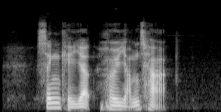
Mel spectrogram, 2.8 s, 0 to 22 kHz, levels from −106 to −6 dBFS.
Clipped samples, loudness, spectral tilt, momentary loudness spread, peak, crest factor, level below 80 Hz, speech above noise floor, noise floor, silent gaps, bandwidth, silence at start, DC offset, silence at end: under 0.1%; -24 LUFS; -5 dB/octave; 5 LU; -2 dBFS; 24 dB; -72 dBFS; 54 dB; -77 dBFS; none; 9.8 kHz; 0.5 s; under 0.1%; 0.75 s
